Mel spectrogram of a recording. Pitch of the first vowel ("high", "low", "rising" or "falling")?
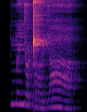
high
